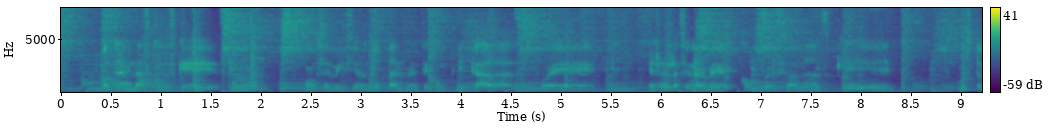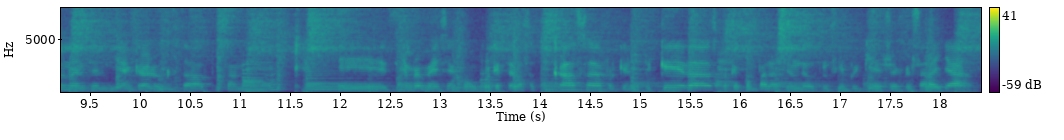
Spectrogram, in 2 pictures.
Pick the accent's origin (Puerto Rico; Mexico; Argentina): Mexico; Morelos; moved away as an adult; also born or lived in Torreón; Yo soy nacida en Torreón, Coahuila, y soy del norte, pero al cumplir un año mis papás decidieron venirse a vivir a Morelos. Cuando yo empiezo a vivir en Morelos, desarrollo toda mi vida ahí y viví allá por 19 años.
